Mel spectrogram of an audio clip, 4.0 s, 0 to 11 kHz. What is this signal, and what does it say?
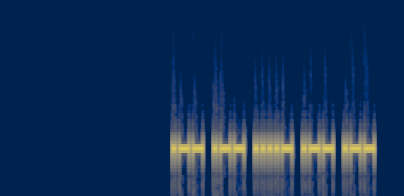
Morse code, heard as a keyed tone, about 34 wpm, 700 Hz. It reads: WW4WW
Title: USA Call Signs - 5 Characters - Repeated 2x - 35wpm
